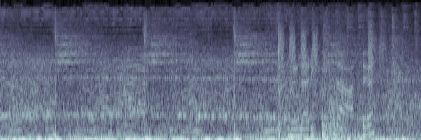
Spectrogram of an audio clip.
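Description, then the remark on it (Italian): Loud, driving electronic music from an anti-piracy advert that played at the start of DVDs and cinema screenings, with heavy beats hitting at a steady pace under a dense, distorted synth texture, playing on its own without voices. “Sì, voglio riportarvi a quell'epoca in cui ogni volta che andavi al cinema o avviavi un DVD partiva questa simpatica musichetta, sentite un po'?”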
